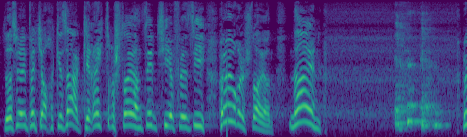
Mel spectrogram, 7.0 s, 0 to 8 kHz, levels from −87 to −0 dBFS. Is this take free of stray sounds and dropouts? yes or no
no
